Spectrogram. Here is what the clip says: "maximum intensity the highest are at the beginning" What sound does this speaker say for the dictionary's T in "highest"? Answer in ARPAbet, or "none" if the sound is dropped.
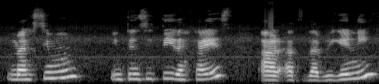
none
